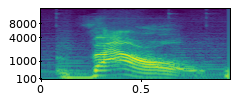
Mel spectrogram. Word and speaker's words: VAAO: We are talking about VAO. Now I know how to pronounce it. V-A-A-O.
